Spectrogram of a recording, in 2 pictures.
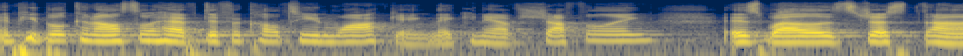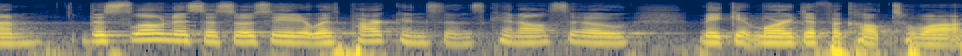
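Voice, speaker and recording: At a moderate pace, a woman speaks in a fairly low-pitched voice with fairly even intonation. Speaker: neurologist. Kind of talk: medical lecture. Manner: hesitant, many ums.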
